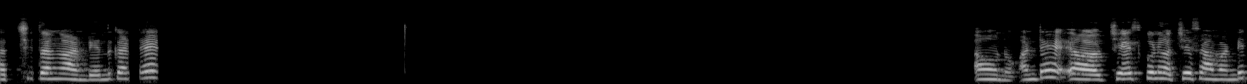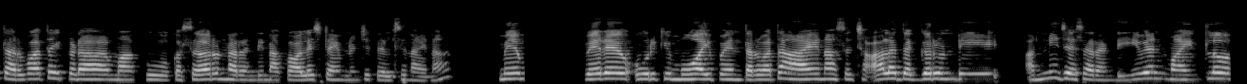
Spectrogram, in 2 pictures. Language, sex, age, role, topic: Telugu, female, 20-24, guest, మీకు అత్యంత అవసరమైన సమయంలో ఎవరో మీకు సహాయం చేసిన అనుభవం ఉందా?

